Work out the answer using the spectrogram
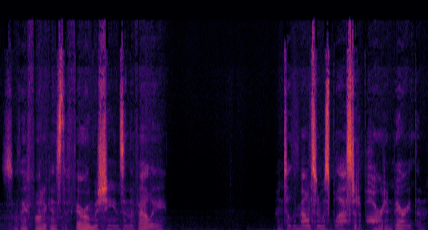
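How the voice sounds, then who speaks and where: A woman's voice: lowish voice, steady tone, moderate pace, natural voice. A woman voicing a determined young hunter. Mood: curious. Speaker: protagonist of a video game. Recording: game audio with faint music.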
